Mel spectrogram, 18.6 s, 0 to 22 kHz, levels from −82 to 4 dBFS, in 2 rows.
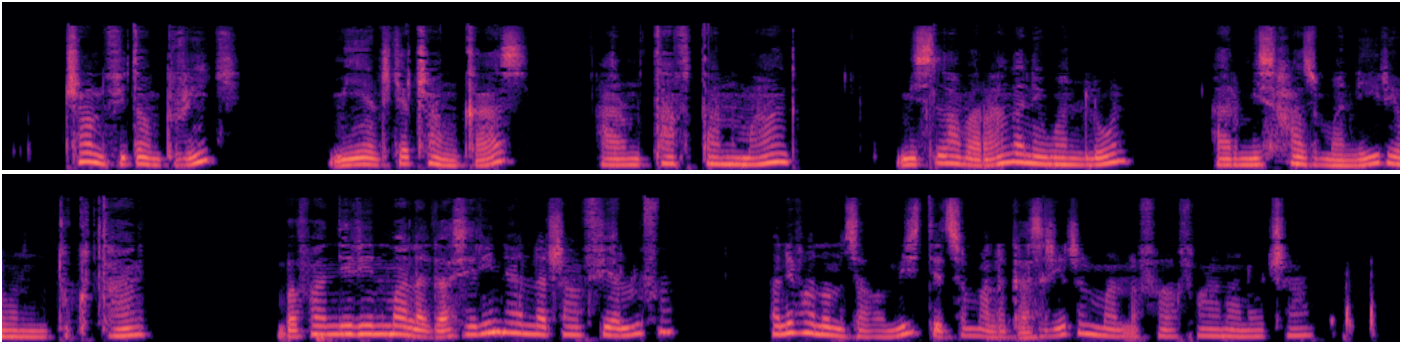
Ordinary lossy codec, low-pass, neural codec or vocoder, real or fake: AAC, 32 kbps; 19.8 kHz; none; real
